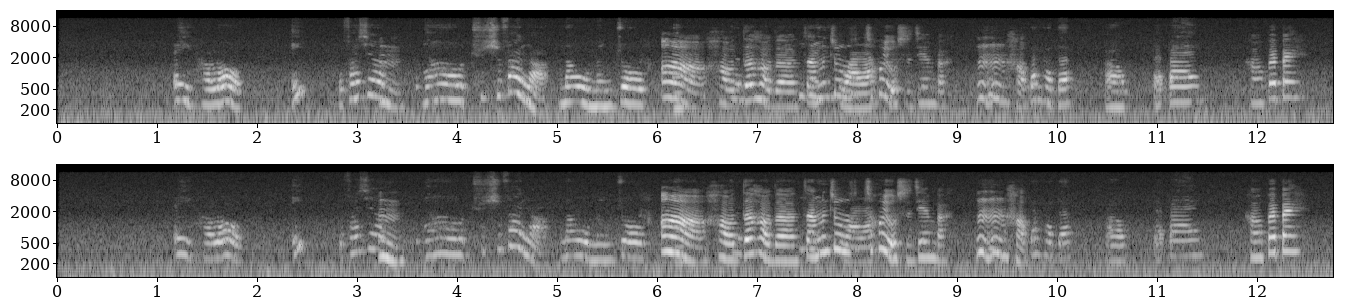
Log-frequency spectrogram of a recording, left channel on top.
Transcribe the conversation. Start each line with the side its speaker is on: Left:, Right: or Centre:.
Left: 哎，好喽，哎，我发现我要去吃饭了，
Right: 嗯
Left: 那我们就啊，
Right: 啊，
Left: 呃接着一接着一起玩啊，
Right: 好的好的，咱们就之后有时间吧。嗯嗯，
Left: 嗯，
Right: 好
Left: 好的，好的，好，拜拜。
Right: 好，拜拜。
